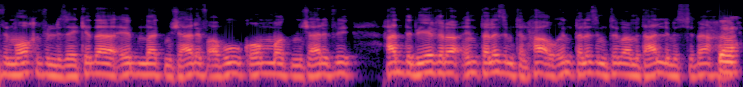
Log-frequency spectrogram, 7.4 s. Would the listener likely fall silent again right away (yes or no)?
yes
